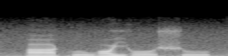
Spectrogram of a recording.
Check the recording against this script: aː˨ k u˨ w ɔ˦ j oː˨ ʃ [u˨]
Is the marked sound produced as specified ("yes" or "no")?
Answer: no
